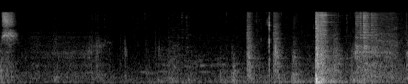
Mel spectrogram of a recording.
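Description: Push-on spade connectors being pulled off the terminals of an oven thermostat control: quiet handling at first, then a few small clicks and one sharp click about three seconds in.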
